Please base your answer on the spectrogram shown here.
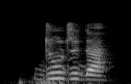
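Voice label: "джуджыда", Komi, female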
